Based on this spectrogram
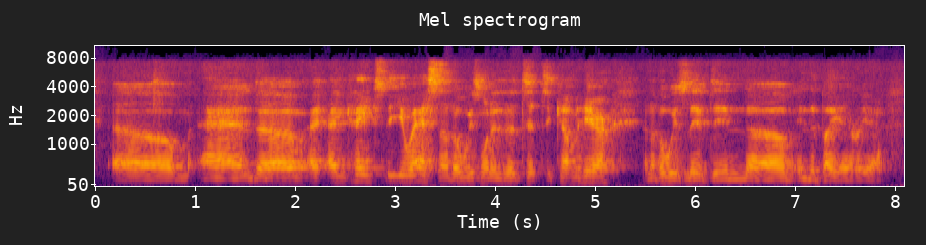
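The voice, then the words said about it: Slight English accent. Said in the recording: “I can tell you got a little bit of an accent ... my accent's from England a long time ago”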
